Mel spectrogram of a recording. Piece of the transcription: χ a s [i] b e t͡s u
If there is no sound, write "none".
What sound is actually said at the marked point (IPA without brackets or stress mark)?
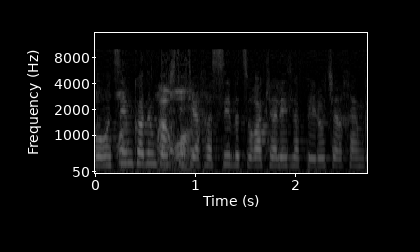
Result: i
